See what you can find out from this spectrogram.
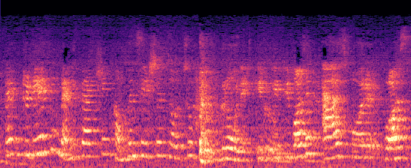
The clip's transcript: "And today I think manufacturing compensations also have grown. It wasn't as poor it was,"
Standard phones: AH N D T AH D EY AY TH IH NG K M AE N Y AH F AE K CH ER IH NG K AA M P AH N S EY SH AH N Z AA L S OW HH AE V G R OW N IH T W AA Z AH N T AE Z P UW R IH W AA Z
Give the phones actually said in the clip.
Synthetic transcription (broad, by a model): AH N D T AH D EY AY S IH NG M AE N Y AH F AE K CH ER IH NG K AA M P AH N S EY SH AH N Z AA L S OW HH G R OW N IH T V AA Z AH N T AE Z F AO R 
